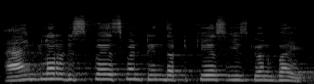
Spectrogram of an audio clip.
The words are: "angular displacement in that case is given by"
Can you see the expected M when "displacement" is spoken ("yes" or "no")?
yes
